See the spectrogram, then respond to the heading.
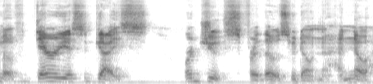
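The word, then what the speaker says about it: Guice: He goes by the name of Darius Geis, or Juice for those who don't know how to pronounce it properly.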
